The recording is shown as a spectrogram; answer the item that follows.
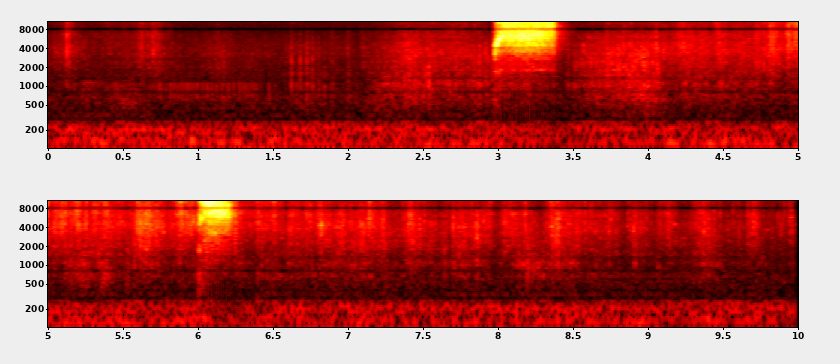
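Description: Dry ornamental grass stalks rustling as they are pushed aside close to the microphone: two short, loud rustles about three seconds apart, over a steady low hum.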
